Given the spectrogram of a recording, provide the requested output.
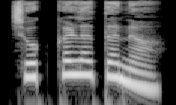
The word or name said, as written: ಚೊಕ್ಕಳತನ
